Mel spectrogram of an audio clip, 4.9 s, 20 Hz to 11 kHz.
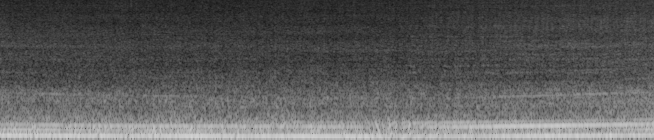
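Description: Yamaha Fazer 1000's inline-four engine running under way, its note easing down slightly, then rising steadily from about three seconds in as the bike picks up speed. Under it is a steady rush of wind noise.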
